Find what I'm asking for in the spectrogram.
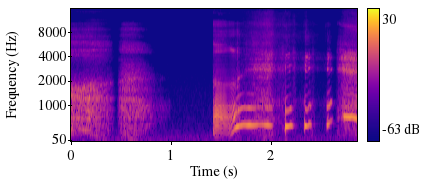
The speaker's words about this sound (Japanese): めっちゃ必死に嗅いでる。おじさんの鼻息が当たって、脇の下めっちゃくすぐったい。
